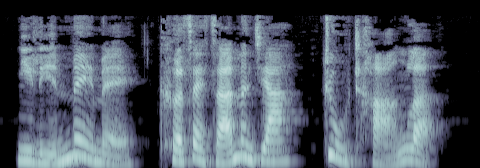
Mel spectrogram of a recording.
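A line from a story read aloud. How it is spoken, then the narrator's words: Laughing. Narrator (Chinese): 凤姐向宝玉笑道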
